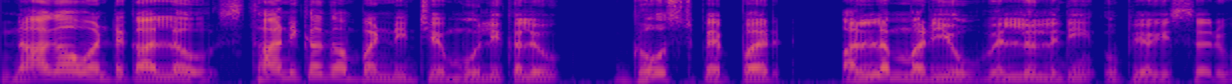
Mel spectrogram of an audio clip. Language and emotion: Telugu, neutral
